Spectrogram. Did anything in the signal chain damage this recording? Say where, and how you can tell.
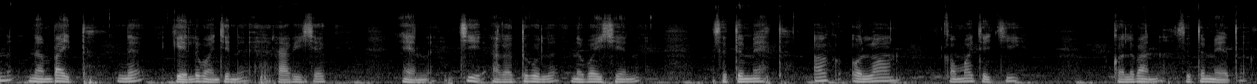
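Yes, at the codec stage, and the damage runs through the whole speech clip. The treble is thin and flickers in and out while a gritty, grainy noise rides on the sound, which points to Bluetooth SBC compression at a low bitrate, likely around 96 kbps. Starved of bits, the upper sub-bands drop out or flutter and the rest are coarsely quantised. A spectrogram would show patchy, blocky gaps across the top bands and noisy smearing below them.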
